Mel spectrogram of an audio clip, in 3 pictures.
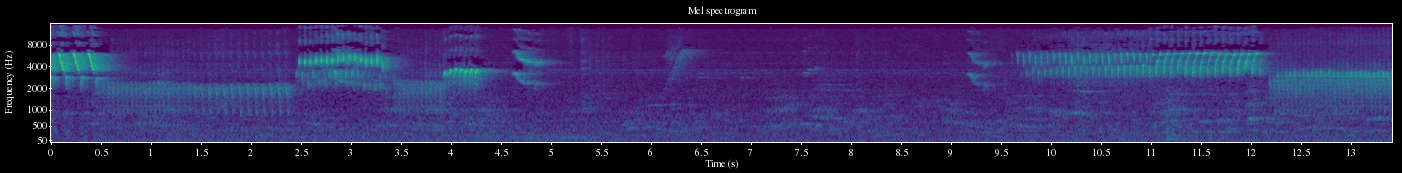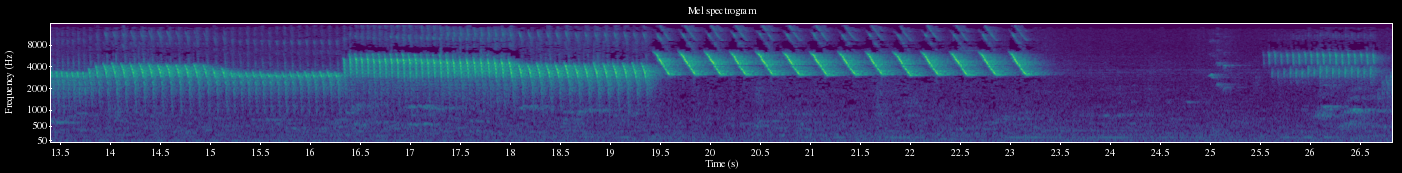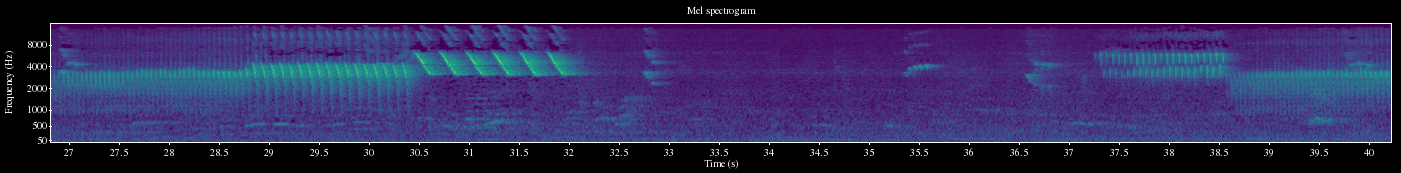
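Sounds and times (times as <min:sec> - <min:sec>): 
canary singing: 0:00.0 - 0:05.1, 0:09.2 - 0:23.6, 0:24.8 - 0:33.1, 0:35.3 - 0:35.8, 0:36.6 - 0:40.2.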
